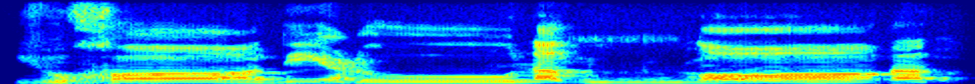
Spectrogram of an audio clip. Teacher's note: یہ 7 حروف جن کو ہمیشہ موٹا پڑھا جاتا ہے، خا موٹا پڑھے جانے والوں میں سے ہے، لہٰذا اس کو اب جب کھینچیں گے تو اس کا جو تلفظ ہے وہ بھی موٹا پڑھا جائے گا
